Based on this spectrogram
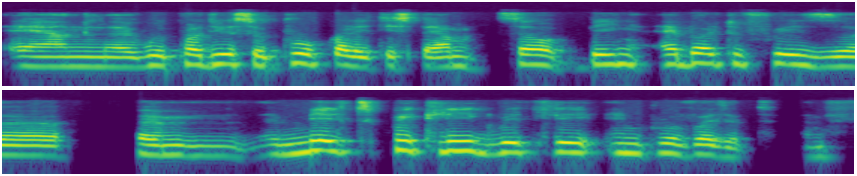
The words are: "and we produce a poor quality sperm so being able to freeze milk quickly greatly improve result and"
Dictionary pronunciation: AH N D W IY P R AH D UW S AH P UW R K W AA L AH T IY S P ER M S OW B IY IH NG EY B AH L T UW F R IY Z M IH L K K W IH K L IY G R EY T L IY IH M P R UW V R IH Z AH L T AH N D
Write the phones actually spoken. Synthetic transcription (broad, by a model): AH N W IY P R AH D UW S AH P UW R K W AA L AH T IY S P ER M S OW B IY IH NG EY B AH L T UW F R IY Z M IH L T K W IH K L IY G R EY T L IY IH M P R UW V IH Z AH T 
